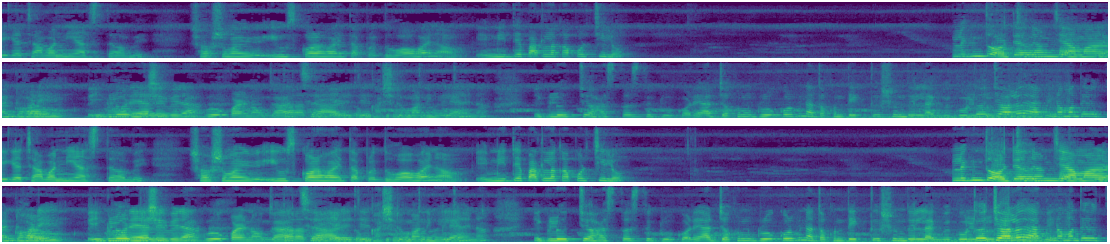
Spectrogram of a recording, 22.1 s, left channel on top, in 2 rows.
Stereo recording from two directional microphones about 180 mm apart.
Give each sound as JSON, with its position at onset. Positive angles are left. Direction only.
{"t": 0.0, "sound": "a woman's voice", "side_deg": -25}
{"t": 9.5, "sound": "a woman's voice", "side_deg": -25}
{"t": 11.9, "sound": "a woman's voice", "side_deg": -30}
